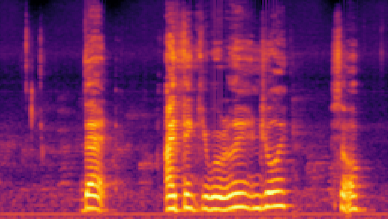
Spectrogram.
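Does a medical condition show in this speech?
Yes: spastic quadriplegic cerebral palsy; uses wheelchair for everything, unable to walk, diagnosed at young age; adult, asks for help with some tasks; breathes on own without any support, eats and feeds self.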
